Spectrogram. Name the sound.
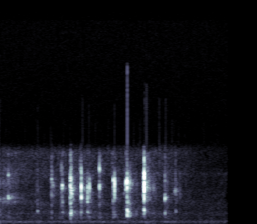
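typing on a computer keyboard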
